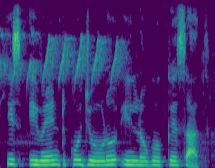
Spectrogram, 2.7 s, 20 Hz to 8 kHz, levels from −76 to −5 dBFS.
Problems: constant background noise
